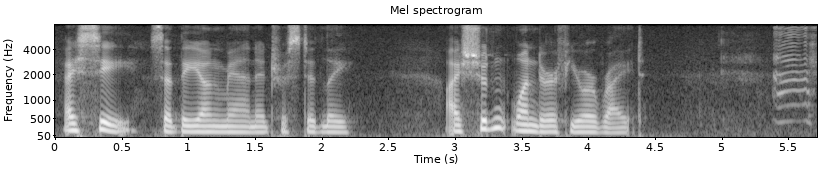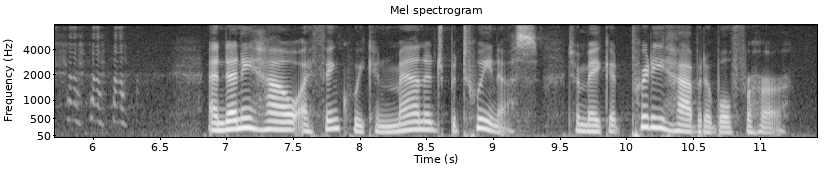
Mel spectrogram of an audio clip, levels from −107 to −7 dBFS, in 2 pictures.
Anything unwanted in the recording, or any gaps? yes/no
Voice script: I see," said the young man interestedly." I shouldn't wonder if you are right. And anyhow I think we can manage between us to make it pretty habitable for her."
yes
